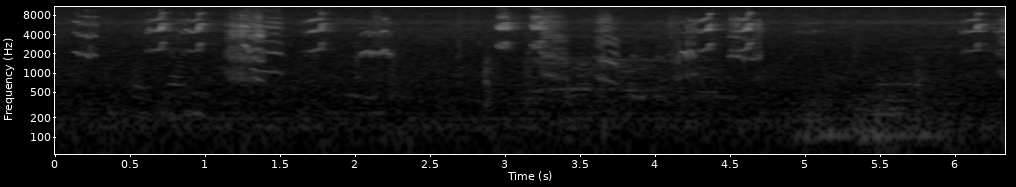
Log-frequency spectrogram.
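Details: Blue-streaked lory kept at Lion Country Safari in Florida: repeated sharp, high chirps and squeaky notes in irregular clusters, with faint low rumble and voices in the background.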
